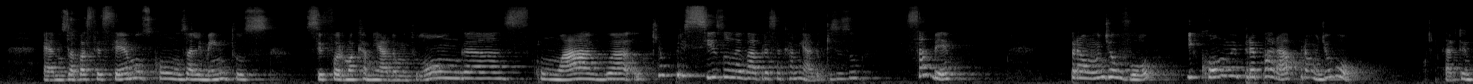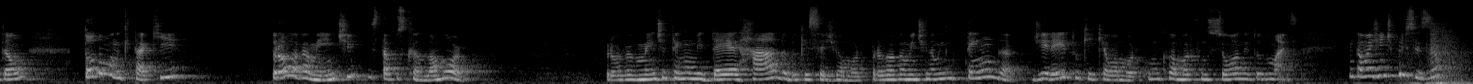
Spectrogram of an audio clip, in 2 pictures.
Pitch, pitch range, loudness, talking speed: 250 Hz, 230-295 Hz, -31 LUFS, 160 wpm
